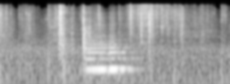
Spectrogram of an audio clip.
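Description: A door swings open with a thud.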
